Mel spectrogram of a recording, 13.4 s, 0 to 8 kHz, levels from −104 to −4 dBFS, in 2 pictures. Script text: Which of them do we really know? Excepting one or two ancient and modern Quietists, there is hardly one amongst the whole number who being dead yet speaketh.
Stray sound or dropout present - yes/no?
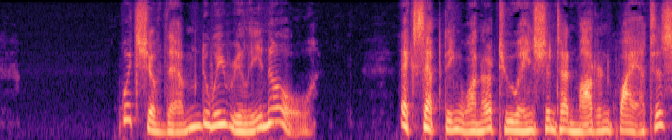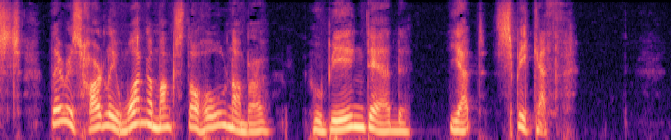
no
